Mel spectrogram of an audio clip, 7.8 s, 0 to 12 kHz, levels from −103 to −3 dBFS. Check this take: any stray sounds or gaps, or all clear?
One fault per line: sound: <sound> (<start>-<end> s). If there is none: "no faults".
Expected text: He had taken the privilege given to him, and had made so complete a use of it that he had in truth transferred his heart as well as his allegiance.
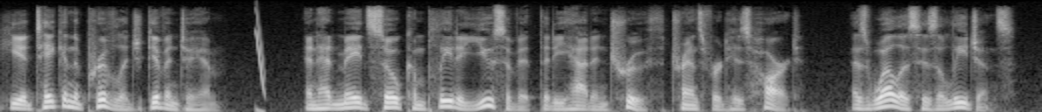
sound: chirp (1.9-2.0 s)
